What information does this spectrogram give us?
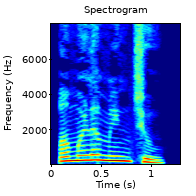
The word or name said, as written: ಅಮಳ್ಮಿಂಚು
